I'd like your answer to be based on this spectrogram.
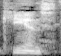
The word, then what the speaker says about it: Cian: Miles is 17 and Kian's 13. – Kian. – Yep. – How do you spell it? – C-I-A-N. It's Gaelic. It's Irish.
